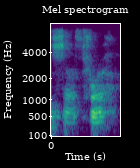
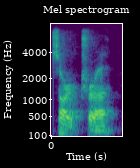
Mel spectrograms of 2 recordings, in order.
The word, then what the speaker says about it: Sartre: that's all right um sartre you kind of have to spit a bit when you pronounce french names i'm just not really good at that um americans sometimes just say sart or sart-tre that's fine too i'm not one to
